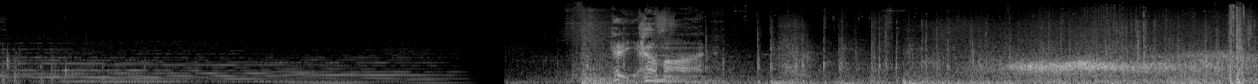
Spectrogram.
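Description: Horse hooves in The Witcher 3 video game clatter in a quick galloping rhythm after a short music passage, with someone shouting over the hoofbeats and game sounds.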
